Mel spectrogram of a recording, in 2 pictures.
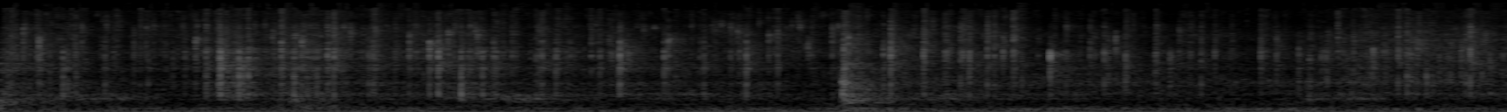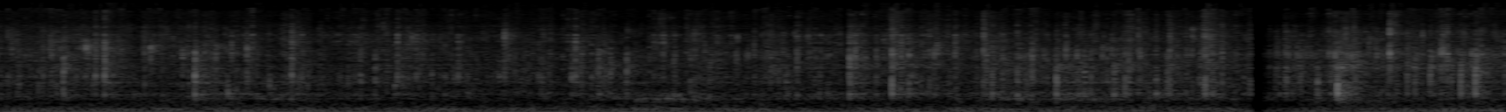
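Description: Avoli (pomfret) fish frying in hot oil in a pan: a steady, dense crackling sizzle runs the whole time, close and fairly loud, with occasional sharper pops and no talking.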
